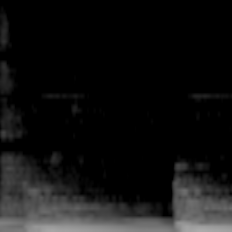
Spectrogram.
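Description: Electronic keyboard played with a piano sound: slow chords held and left to fade, a new chord struck about a quarter second in and another near the end.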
